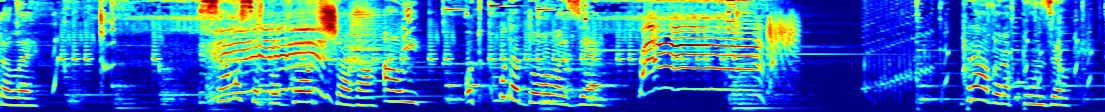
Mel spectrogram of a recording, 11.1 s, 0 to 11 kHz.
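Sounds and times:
light children's music: 0.0 - 11.0
cartoon meow-like vocal cry: 2.0 - 3.9, 6.3 - 7.8.

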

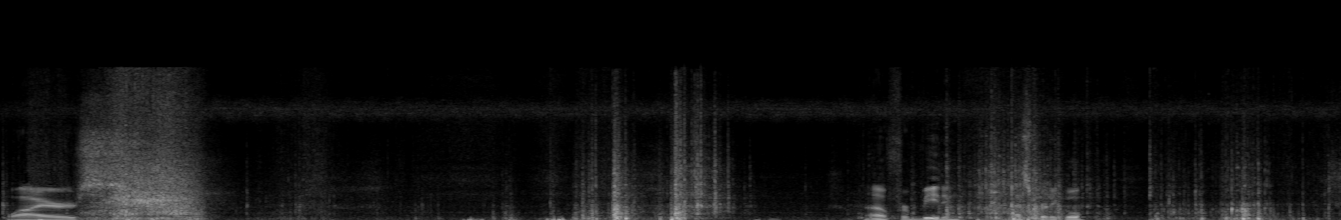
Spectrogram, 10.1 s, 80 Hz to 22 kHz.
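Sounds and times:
plastic bags rustling: 6.5 - 10.0.

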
